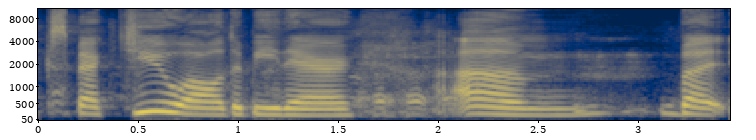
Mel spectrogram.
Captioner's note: audience laughs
